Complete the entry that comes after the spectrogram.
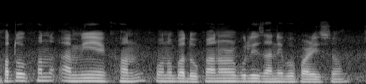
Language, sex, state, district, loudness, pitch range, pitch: Assamese, male, Assam, Sonitpur, -19 LUFS, 130-150 Hz, 140 Hz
